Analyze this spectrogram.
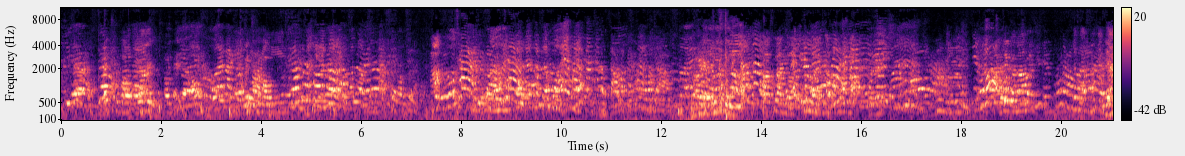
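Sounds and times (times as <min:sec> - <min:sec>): young children talking: 0:00.0 - 0:21.0.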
